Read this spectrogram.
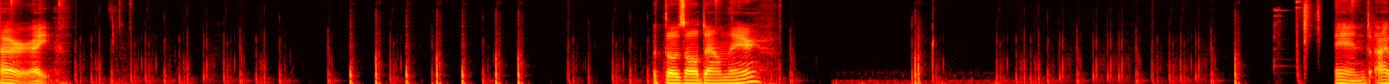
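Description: Footsteps tap steadily on a hard wooden floor.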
